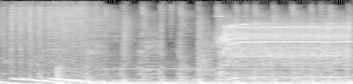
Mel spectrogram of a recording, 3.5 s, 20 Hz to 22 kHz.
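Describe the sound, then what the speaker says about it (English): A power tool cuts off the brake pedal on a Dodge D-100 Sweptline truck, a loud steady drilling whine with shifting pitch, a sharp higher-pitched screech joining partway through as the blade bites into metal. "Why are you cutting off the brake pedal?"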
